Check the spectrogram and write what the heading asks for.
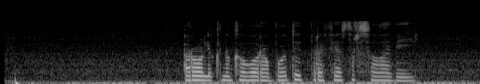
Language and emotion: Russian, neutral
